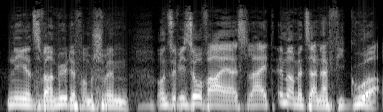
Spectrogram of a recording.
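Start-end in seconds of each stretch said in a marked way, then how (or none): none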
